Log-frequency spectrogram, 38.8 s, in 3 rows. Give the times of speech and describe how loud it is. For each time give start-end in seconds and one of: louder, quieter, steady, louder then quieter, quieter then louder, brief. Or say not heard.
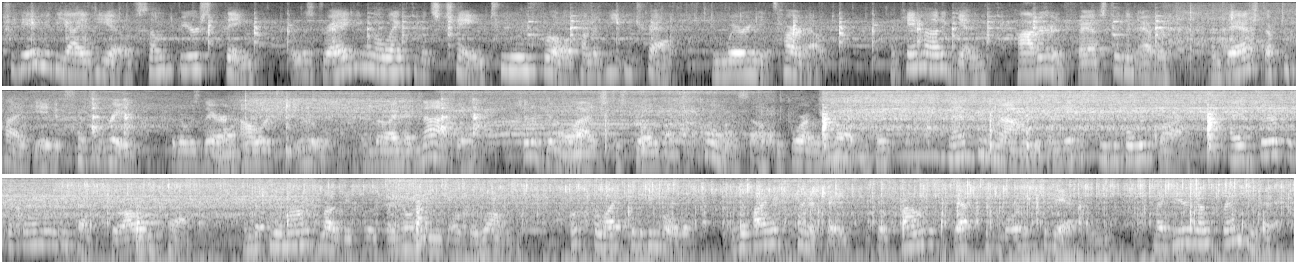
0.0-38.7 steady.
